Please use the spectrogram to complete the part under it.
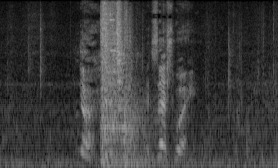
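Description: A heavy metal door scrapes and clanks open.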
